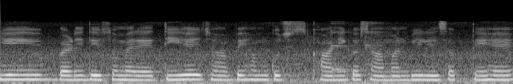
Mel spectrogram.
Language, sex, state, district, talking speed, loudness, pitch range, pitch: Hindi, female, Jharkhand, Jamtara, 200 wpm, -13 LUFS, 205-215 Hz, 210 Hz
